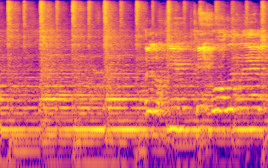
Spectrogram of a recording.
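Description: Live country band music: an electric guitar played lap-steel style with a slide bar, its notes gliding in pitch, over strummed acoustic guitar and a steady beat.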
